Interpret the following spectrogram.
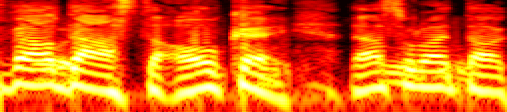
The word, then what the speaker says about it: Valdosta: So I'm looking here that you were born in, how do you say, Valdosta or Valdosta? Valdosta. It is Valdosta.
